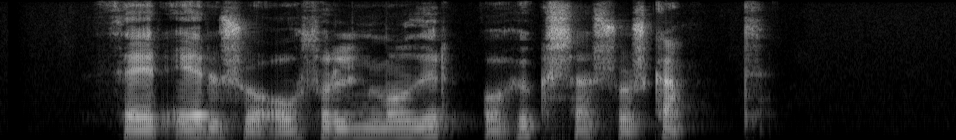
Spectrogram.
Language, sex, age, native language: Icelandic, male, 40-49, Icelandic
